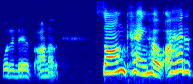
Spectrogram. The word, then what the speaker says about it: Song Kang-ho: Korean, because that's what it is on a Song Kang-ho.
